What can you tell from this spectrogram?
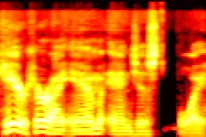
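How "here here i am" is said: play-acted, very slow, stretched-out, desperate delivery. Recapping a story, the speaker quotes Hugh proving his worth, imitating Hugh screaming. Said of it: "he's screaming like".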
